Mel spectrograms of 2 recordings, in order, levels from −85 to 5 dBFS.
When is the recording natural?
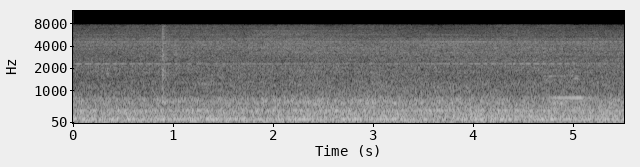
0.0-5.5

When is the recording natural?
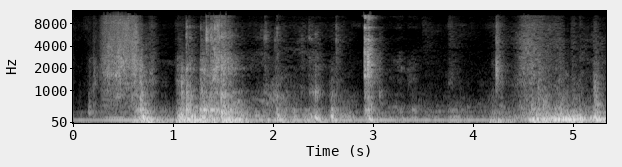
0.0-5.3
